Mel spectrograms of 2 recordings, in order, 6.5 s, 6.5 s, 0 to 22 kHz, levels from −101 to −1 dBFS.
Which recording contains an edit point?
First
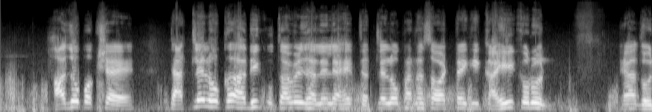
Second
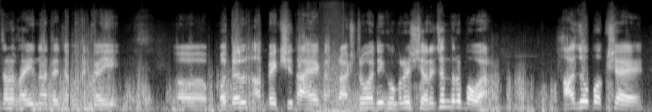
second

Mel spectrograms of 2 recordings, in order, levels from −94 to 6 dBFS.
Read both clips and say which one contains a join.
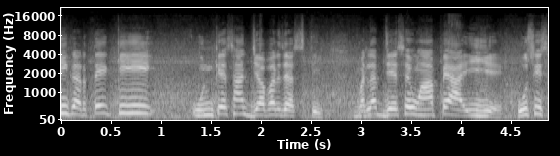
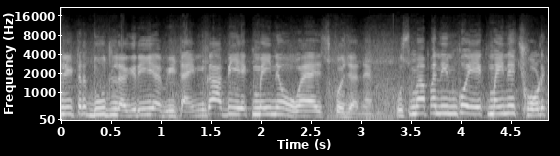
second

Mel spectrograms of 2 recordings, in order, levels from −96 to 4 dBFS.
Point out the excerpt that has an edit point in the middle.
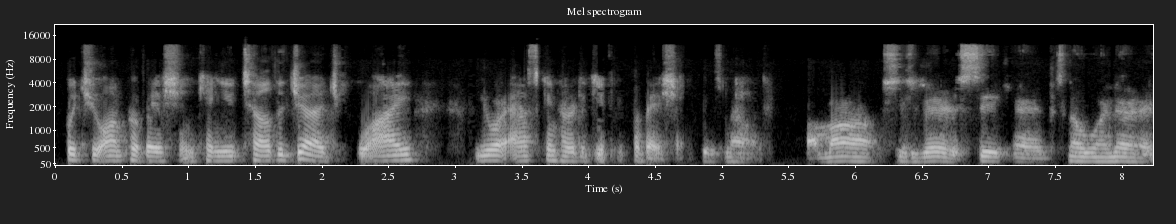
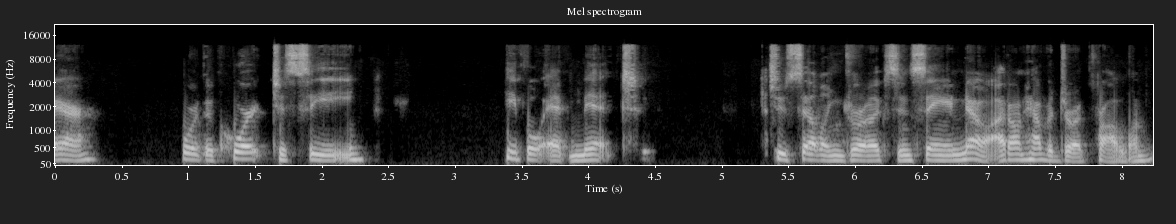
first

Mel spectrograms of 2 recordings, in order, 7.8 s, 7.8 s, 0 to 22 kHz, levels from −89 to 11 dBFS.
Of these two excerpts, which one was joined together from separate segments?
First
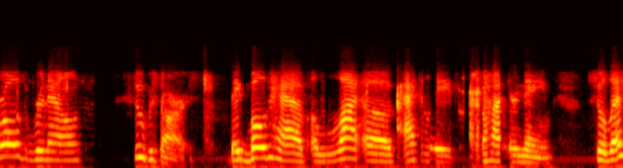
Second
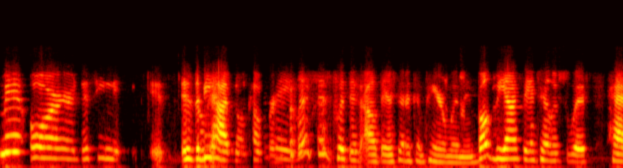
second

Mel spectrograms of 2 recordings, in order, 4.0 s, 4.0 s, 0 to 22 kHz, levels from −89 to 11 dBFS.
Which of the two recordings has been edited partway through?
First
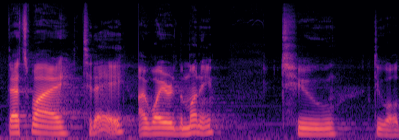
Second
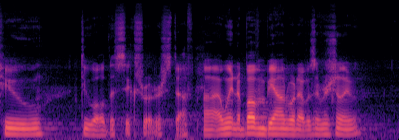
first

